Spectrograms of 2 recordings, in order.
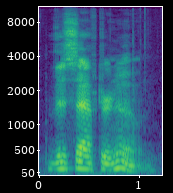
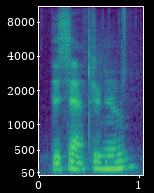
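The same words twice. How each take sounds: First: Louder, bewildered echo with a falling end; confused echo, a touch louder; echoing, at a loss. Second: Said in the usual way. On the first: Acted. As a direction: repeat it back, lost for an answer. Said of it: "clearly at a loss".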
